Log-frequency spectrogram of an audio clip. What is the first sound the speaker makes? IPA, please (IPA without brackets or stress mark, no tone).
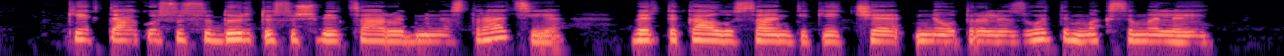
kʲ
